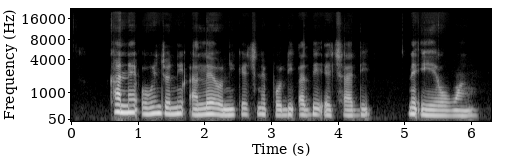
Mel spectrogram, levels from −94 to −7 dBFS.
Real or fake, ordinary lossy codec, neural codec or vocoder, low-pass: fake; none; codec, 44.1 kHz, 7.8 kbps, DAC; 19.8 kHz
